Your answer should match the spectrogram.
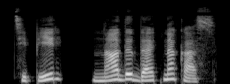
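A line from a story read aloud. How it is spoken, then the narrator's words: Plain. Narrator (Russian): сказал командир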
